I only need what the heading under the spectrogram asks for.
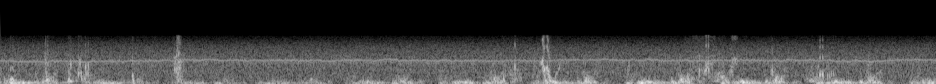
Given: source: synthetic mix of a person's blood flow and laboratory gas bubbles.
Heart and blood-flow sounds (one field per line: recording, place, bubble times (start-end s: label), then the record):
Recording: Doppler ultrasound of blood flow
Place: precordium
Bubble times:
0.07-0.20 s: bubbles
0.43-0.54 s: bubbles
0.64-0.92 s: bubbles
1.31-1.38 s: bubbles
1.71-1.87 s: bubbles
4.93-5.24 s: bubbles
5.38-5.63 s: bubbles
6.83-7.39 s: bubbles
7.67-7.88 s: bubbles
8.04-8.38 s: bubbles
From the record:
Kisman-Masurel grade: 232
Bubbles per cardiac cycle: several, 3 to 8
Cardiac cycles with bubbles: 50 to 99%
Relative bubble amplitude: moderate (0.250 to 0.450)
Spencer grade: 3 (all of the cardiac periods contain showers or single bubble signals, but not dominating or overriding the cardiac motion signals)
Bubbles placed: anywhere in the cardiac cycle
